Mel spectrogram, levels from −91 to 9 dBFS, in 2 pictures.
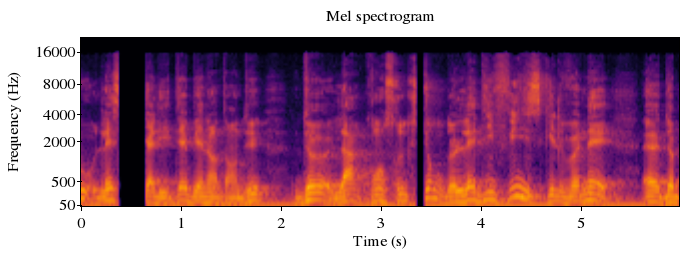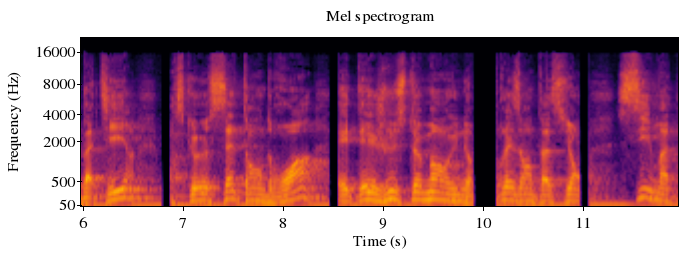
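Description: The audio drops to digital silence six times: 0.37–0.65 s (about 279 ms), 3.34–3.44 s, 6.78–6.87 s, 8.45–8.55 s, 9.89–10.12 s (about 230 ms), and 10.96–11.05 s. Four gaps are identical at about 93 ms, which fits a 4096-sample buffer going unfilled in time. Each gap is a block of digital silence, cutting out and back with no fade. A masked or concealed dropout would leave residual noise or a smoothed transition instead.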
